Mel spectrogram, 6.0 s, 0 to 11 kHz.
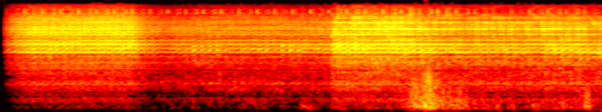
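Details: BMW N52 petrol engine running: a steady, high-pitched whine holding one pitch throughout; engine whine.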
